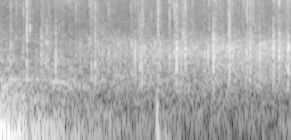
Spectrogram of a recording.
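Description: Near silence: the last of the music fades out at the start, then faint, scattered clapping from the audience.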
